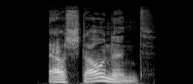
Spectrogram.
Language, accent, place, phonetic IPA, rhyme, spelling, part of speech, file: German, Germany, Berlin, [ɛɐ̯ˈʃtaʊ̯nənt], -aʊ̯nənt, erstaunend, verb, De-erstaunend.ogg
- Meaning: present participle of erstaunen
